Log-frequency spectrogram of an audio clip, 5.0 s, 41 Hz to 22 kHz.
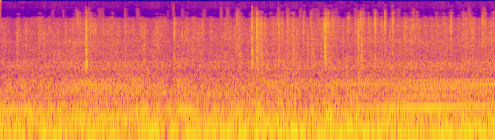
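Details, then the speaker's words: Mk5 VW Golf GT TDI on first drive after repairs: heavy diesel rumble, stumbling uneven beat, misfiring badly, jolting, no boost at all and smoking heavily; owner suspects the turbo has blown. "And it's got no boost. There's literally no boost, and it like keeps jolting, and it's starting to smoke again."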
